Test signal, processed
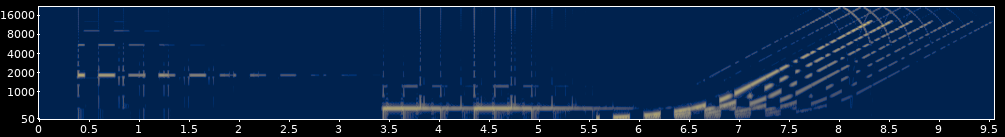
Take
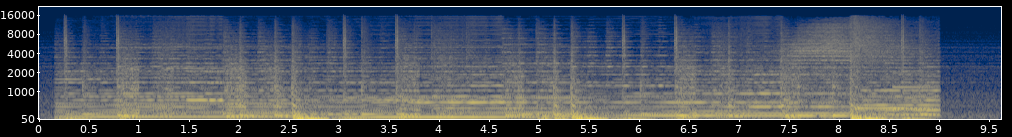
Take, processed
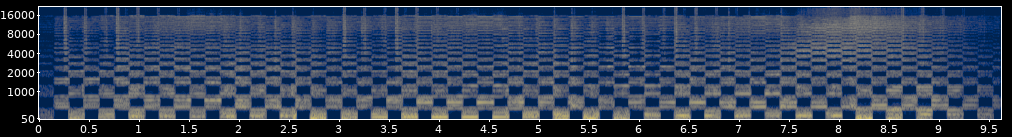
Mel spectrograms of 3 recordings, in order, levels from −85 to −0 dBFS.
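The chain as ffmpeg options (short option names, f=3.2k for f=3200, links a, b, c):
-filter_complex "[0:a]highshelf=f=4.2k:g=8.5,bandreject=f=60:t=h:w=6,bandreject=f=120:t=h:w=6,bandreject=f=180:t=h:w=6,bandreject=f=240:t=h:w=6,bandreject=f=300:t=h:w=6,bandreject=f=360:t=h:w=6,bandreject=f=420:t=h:w=6,bandreject=f=480:t=h:w=6,bandreject=f=540:t=h:w=6,acrossover=split=430[a][b];[b]asoftclip=type=tanh:threshold=-14.5dB[c];[a][c]amix=inputs=2:normalize=0,aexciter=amount=4.7:drive=4.7:freq=9.5k,asplit=2[d][e];[e]aecho=0:1:203|406|609|812|1015|1218:0.501|0.231|0.106|0.0488|0.0224|0.0103[f];[d][f]amix=inputs=2:normalize=0,afftfilt=real='re*gt(sin(2*PI*3.3*pts/sr)*(1-2*mod(floor(b*sr/1024/430),2)),0)':imag='im*gt(sin(2*PI*3.3*pts/sr)*(1-2*mod(floor(b*sr/1024/430),2)),0)':win_size=1024:overlap=0.75,volume=-7dB"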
